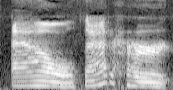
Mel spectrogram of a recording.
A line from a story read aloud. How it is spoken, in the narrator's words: she groans, still groggy from sleep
